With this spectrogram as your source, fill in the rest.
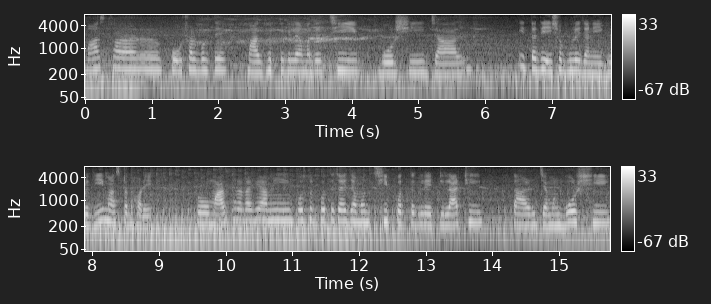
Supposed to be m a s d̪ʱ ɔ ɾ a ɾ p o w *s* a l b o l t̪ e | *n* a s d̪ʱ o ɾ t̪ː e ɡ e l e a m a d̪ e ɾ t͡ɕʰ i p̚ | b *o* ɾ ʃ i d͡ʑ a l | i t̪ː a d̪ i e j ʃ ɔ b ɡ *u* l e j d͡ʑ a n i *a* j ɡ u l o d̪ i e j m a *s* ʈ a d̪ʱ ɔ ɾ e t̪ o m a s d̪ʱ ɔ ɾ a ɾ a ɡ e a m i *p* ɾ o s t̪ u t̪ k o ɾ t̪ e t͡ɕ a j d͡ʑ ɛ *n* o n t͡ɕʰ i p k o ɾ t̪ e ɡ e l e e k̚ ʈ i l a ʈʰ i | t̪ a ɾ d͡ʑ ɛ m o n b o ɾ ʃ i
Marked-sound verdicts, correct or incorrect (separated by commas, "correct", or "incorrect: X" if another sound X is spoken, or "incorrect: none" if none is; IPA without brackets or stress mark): incorrect: ʃ, incorrect: m, correct, correct, incorrect: e, correct, correct, incorrect: m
